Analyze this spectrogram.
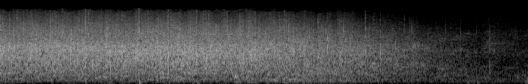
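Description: Theatre audience applauding, the clapping fading away over the last second or two.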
